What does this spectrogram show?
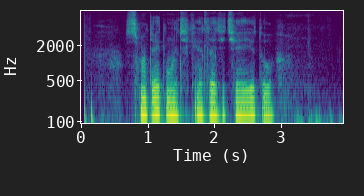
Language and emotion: Russian, neutral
